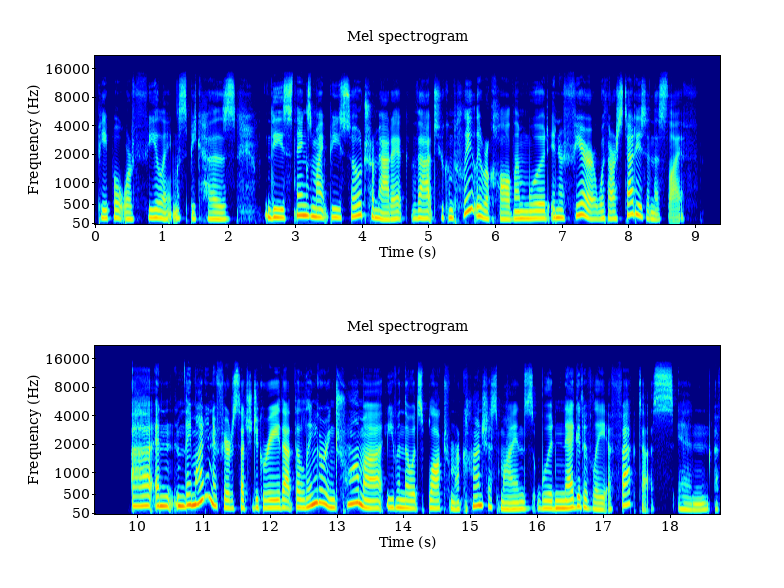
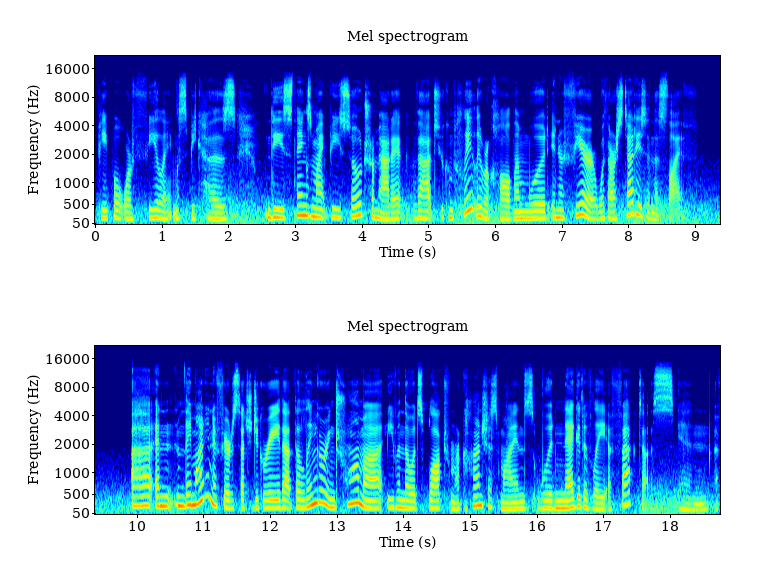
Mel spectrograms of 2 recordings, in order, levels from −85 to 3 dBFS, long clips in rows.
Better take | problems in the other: first | wind noise on the microphone; occasional gusts; 20 dB below the speech

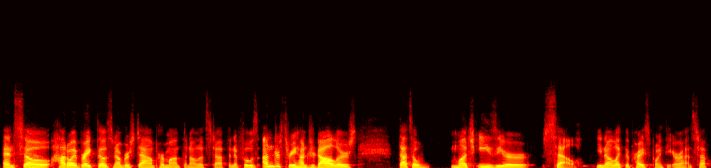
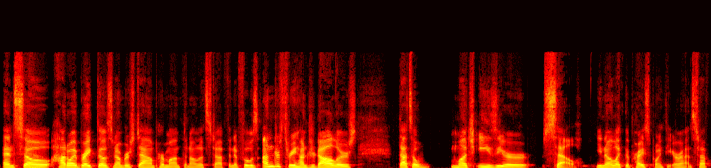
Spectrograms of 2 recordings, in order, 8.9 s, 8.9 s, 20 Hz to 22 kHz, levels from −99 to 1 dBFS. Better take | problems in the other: second | muffled; slightly; fading above 3.5 kHz

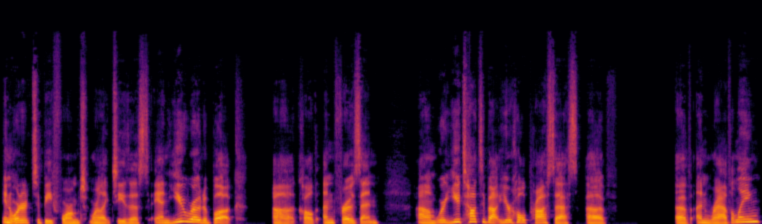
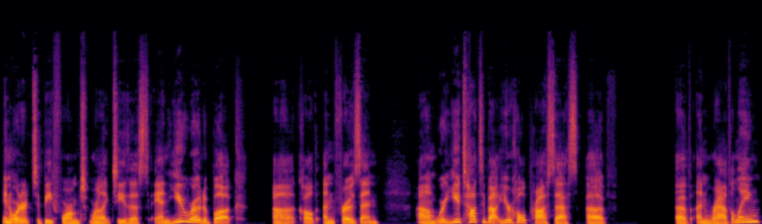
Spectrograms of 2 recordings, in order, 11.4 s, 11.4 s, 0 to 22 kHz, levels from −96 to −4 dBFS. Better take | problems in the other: neither | none

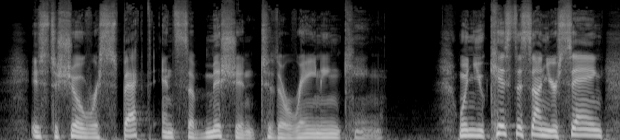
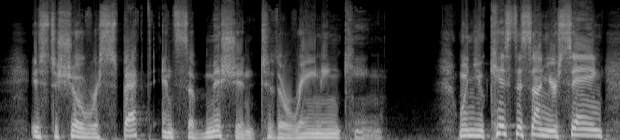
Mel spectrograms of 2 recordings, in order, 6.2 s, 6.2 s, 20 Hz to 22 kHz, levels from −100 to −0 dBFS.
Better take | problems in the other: first | distortion; slight; 6% of the sound clipped

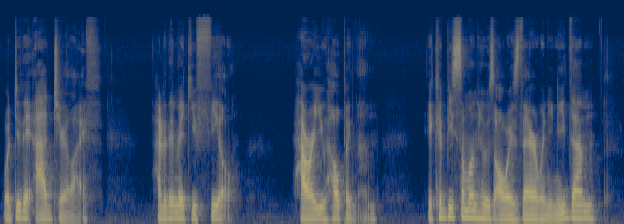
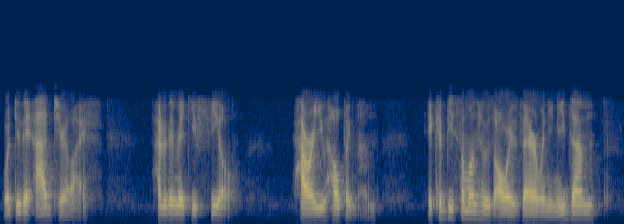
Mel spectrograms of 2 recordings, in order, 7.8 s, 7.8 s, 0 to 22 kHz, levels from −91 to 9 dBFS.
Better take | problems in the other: first | phone-call audio; nothing above 3.5 kHz

